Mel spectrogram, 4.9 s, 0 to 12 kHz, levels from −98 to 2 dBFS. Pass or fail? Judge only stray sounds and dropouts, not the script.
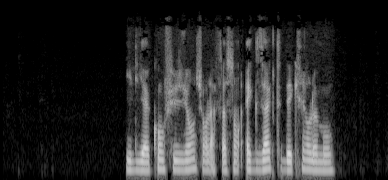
pass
